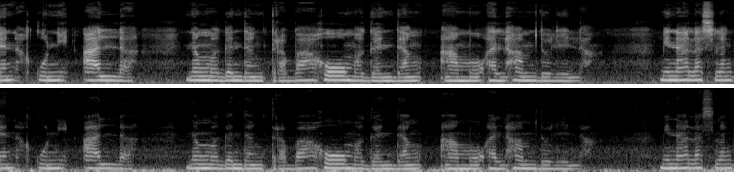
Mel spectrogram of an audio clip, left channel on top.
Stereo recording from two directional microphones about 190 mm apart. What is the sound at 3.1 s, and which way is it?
A woman's voice, 15° right (ahead or behind).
